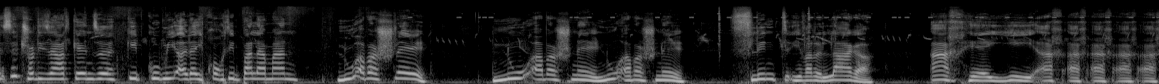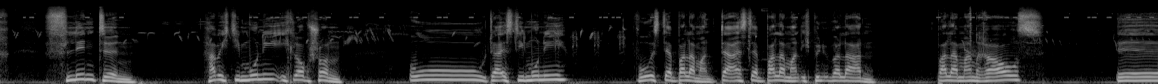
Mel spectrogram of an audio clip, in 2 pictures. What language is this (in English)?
German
